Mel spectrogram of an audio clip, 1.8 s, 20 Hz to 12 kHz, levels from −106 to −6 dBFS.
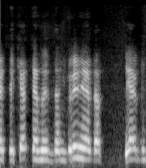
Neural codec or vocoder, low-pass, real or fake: codec, 44.1 kHz, 3.4 kbps, Pupu-Codec; 10.8 kHz; fake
